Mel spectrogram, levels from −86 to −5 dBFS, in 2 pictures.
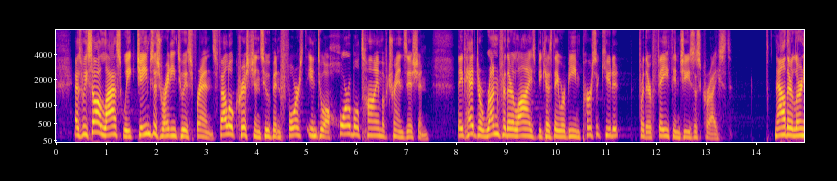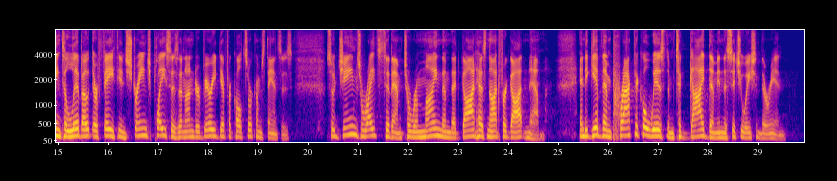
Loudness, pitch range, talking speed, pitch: -16 LUFS, 145-185 Hz, 170 wpm, 165 Hz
